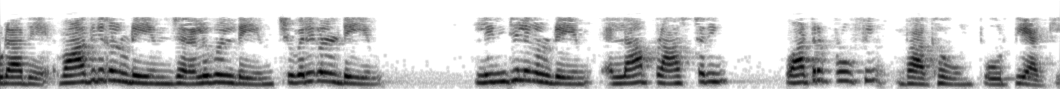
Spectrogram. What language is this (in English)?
Malayalam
